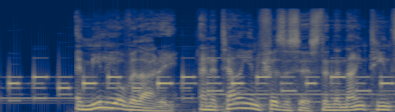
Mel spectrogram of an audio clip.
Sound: voiceover

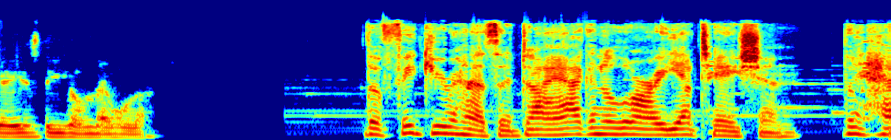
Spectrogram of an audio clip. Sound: voice-over

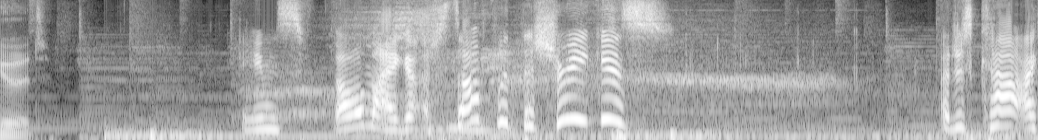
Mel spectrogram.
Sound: shriekers shriek

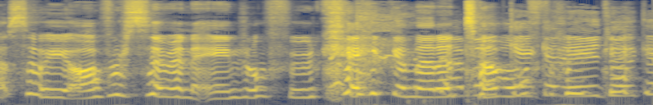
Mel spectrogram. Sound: laughing

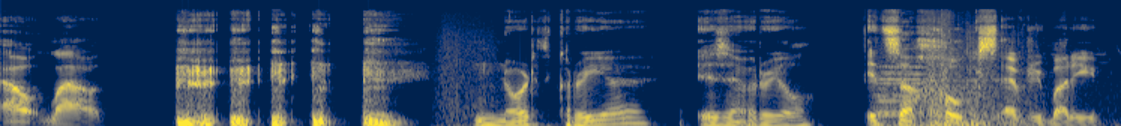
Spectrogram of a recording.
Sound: clear throat

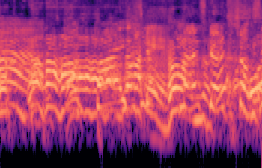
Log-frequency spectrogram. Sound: laughing

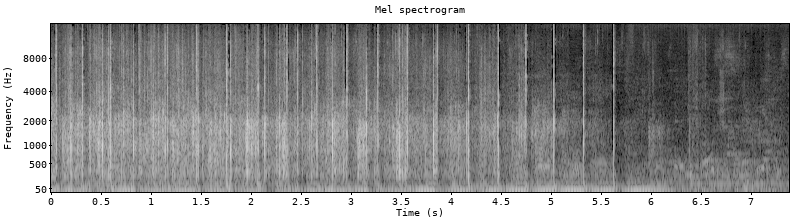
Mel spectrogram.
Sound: applause

